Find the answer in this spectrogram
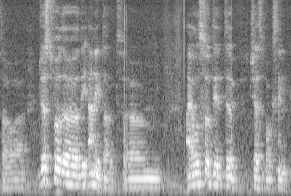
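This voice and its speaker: A low-voiced man from England talks through his answers in a loose, rambling way, full of fillers and modest asides. He sounds set back from the mic in a roomy space with a faint hum of noise behind him. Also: a little slow, recorded from a distance. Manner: rambling and thoughtful, many fillers, self-deprecating. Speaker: interview guest, chess boxer. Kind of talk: casual interview answers.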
